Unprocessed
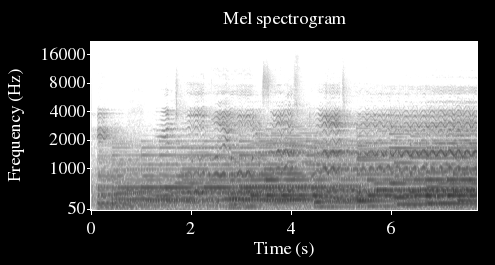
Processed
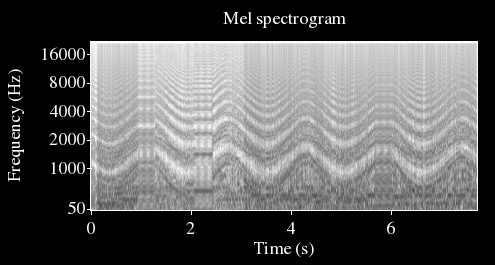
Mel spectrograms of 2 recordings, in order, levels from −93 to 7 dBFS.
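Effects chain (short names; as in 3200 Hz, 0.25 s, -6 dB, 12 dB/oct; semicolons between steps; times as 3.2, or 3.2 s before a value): bell 2900 Hz +9.5 dB 2.8 oct; de-hum 49.44 Hz, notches 7; tube stage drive 33 dB, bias 0.65; low shelf 240 Hz +10 dB; decimation with a swept rate 37×, swing 60% 0.64 Hz; upward compressor, threshold -39 dBFS; reverb removal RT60 1.1 s; 0.92–3.05 resonator 160 Hz, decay 0.16 s, harmonics all, mix 70%; stuck buffer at 0.92/2.07/5.66, samples 1024, times 14; Doppler distortion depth 0.19 ms; gain +5 dB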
